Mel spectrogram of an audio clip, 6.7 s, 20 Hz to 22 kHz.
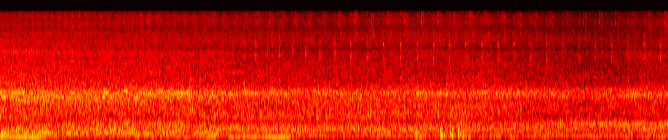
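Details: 2001 Mustang GT V8 at warm idle: light quick ticking about three per second, only when warmed up, loudest underneath by the manifold, owner suspects driver side head; valvetrain or exhaust leak, unconfirmed.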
